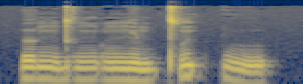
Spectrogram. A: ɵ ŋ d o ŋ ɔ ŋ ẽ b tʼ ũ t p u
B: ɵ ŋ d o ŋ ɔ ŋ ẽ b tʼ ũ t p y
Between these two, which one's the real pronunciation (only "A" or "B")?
A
